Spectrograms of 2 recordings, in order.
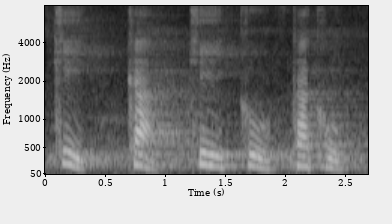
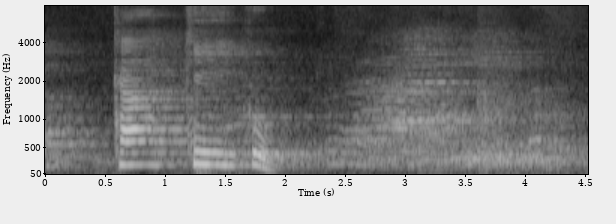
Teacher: kaf ini hamas, sifatnya hamas ya. Berdesis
